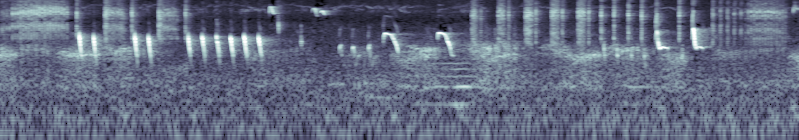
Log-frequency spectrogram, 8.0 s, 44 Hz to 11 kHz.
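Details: In Mogilev district, Belarus, on 11 May 2021 a newly arrived thrush nightingale in streamside thickets sings a fast series of ringing chock notes, then whistles and clicks, with frogs from a nearby pond audible.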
